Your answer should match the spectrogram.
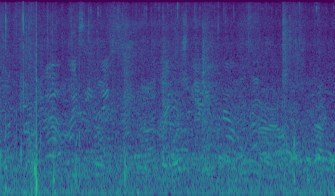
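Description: Dense outdoor crowd of people walking and talking at once, a mass of overlapping voices with no single one clear. A sharp knock comes about half a second in.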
